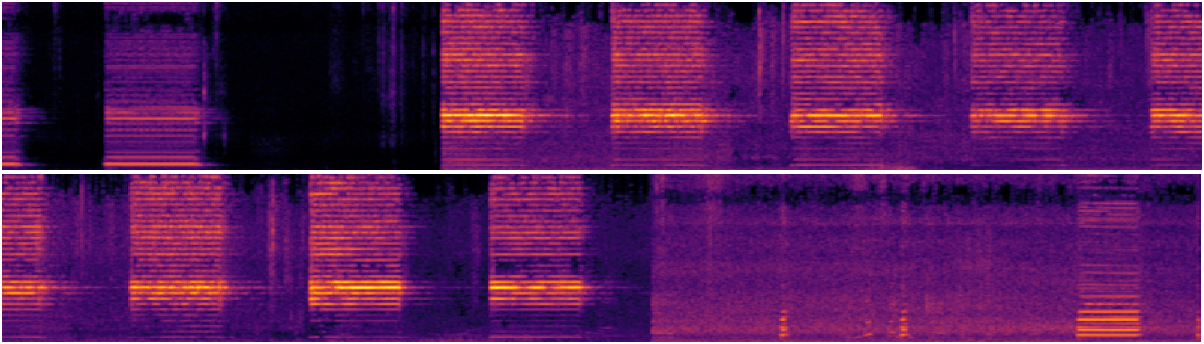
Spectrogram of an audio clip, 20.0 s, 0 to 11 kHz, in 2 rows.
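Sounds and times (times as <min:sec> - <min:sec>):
car horn honks: 0:03.7 - 0:15.8, 0:16.4 - 0:17.9, 0:18.9 - 0:19.7.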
